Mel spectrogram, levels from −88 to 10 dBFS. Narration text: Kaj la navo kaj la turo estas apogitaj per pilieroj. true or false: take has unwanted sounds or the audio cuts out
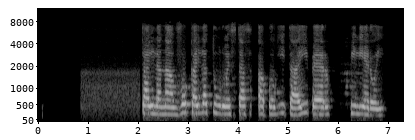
false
